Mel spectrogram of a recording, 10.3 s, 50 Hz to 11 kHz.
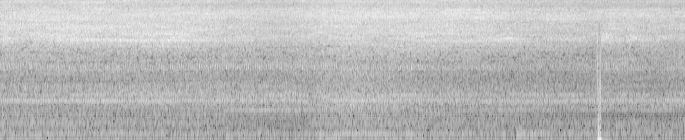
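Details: Ford Duratec DOHC 3.0 V6 at idle with AC on max: steady hum with irregular stumble and one sharp pop, cylinder 2 misfire worse with AC; new coils, spark plugs and wires fixed it.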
